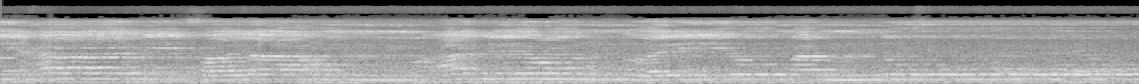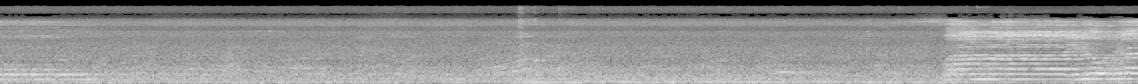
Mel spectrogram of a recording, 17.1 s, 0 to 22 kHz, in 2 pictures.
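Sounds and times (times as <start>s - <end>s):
man reciting melodically over pa: 0.0s - 9.8s, 15.4s - 17.0s.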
